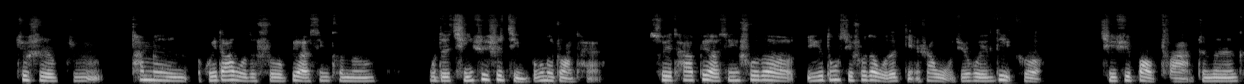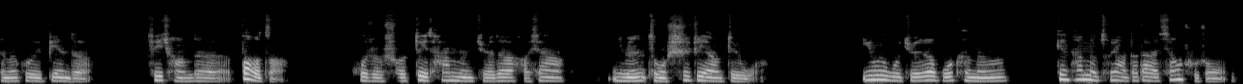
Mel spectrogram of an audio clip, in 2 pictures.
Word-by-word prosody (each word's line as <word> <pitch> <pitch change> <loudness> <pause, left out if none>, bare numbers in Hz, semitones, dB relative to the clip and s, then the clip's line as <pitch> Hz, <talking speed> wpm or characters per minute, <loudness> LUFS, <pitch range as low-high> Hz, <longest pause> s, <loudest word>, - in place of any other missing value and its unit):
就 210 - +1
是， 175 -4 +1
就 170 0 -5 0.3
他 210 - -1
们 180 -5 +1
回 185 - -1
答 200 +1 +5
我 180 -5 +2
的 165 - -5
时 165 - -6
候 160 -1 +2
不 160 +6 -2
小 155 -3 +6
心 175 +2 -7
可 170 - -6
能 160 0 0 0.5
我 180 - -4
的 175 - +2
情 175 +1 0
绪 225 +4 +3
是 210 0 +1
紧 260 +6 -1
绷 180 +4 -2
的 180 - +2
状 140 - 0
态， - - -11 0.5
所 200 - 0
以 190 - +2
他 200 +1 0
不 210 - -1
小 190 -4 +6
心 185 +2 -2
说 205 +2 0
到 190 -5 +3
一 170 - -3
个 195 - +1
东 210 +1 +1
西 205 -2 -2
说 200 +2 -1
到 195 -1 +6
我 150 -4 +1
的 165 - +3
点 - - -6
上， 170 -2 -2
我 150 - -2
就 165 +1 -2
会 165 -2 +2
立 185 +4 +1
刻 155 -3 -2 0.6
情 170 - -1
绪 185 - 0
爆 170 - +4
发， 140 -3 -3
整 155 -1 -1
个 160 - +2
人 155 +1 +2
可 165 - -6
能 150 +1 +2
会 155 -1 0
变 160 0 +1
得 140 -2 -3 0.5
非 195 - +1
常 155 -6 -3
地 150 -2 -3
暴 - - +7
躁， - - -7 0.6
或 175 - -1
者 155 -2 -3
说 160 +1 -4
对 185 +1 +3
他 185 +2 -4
们 165 -4 +1
觉 155 0 -3
得 165 0 +1
好 145 -2 -8
像 160 0 -2 0.5
“你 170 - -1
们 165 +1 +5
总 155 -4 +2
是 195 +6 -1
这 190 0 +2
样 155 -3 +3
对 150 +1 -2
我”。 135 -2 -6 0.9
因 210 +1 +3
为 215 - +5
我 180 -4 +1
觉 170 +1 -1
得 190 +1 +4
我 175 +1 +1
可 180 -1 -3
能 160 +1 +2 0.5
跟 230 -2 +4
他 220 +1 0
们 215 -3 +5
从 195 +2 -3
小 175 -3 -2
到 175 - -5
大 180 +1 -1
的 165 - 0
相 215 +7 +1
处 - - -8
中， 275 0 -4
170 Hz, 250 characters per minute, -22 LUFS, 160-195 Hz, 0.9 s, 暴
